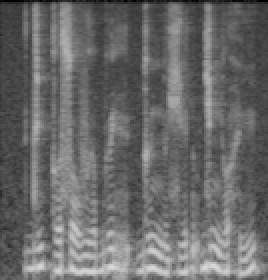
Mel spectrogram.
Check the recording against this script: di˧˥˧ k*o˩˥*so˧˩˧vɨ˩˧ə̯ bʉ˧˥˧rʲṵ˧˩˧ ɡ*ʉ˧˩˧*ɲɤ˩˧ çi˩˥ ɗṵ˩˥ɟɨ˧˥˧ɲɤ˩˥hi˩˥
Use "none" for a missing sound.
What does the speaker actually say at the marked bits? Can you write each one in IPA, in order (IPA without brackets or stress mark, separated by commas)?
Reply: ɤ˩˥, ʉ˧˥˧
